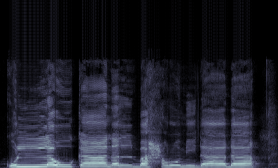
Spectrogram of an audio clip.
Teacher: Donc, le lam qui est là, c'est un lam soukouné, c'est le lam du verbe dire. Ce lam là, il ne doit pas être lu, on doit l'assimiler, on doit passer directement dans le deuxième lam qui porte la shadda.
